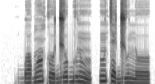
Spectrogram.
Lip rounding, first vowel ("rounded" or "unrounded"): rounded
